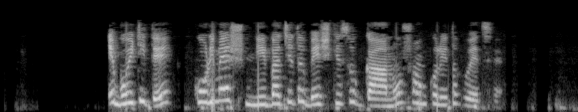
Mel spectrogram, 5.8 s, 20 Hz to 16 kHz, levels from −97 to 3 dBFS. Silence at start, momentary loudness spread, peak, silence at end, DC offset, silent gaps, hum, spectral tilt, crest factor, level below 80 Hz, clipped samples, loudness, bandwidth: 1.1 s; 8 LU; -2 dBFS; 0.15 s; under 0.1%; 5.18-5.26 s, 5.40-5.46 s; none; -3.5 dB/octave; 18 dB; -56 dBFS; under 0.1%; -18 LUFS; 7.8 kHz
